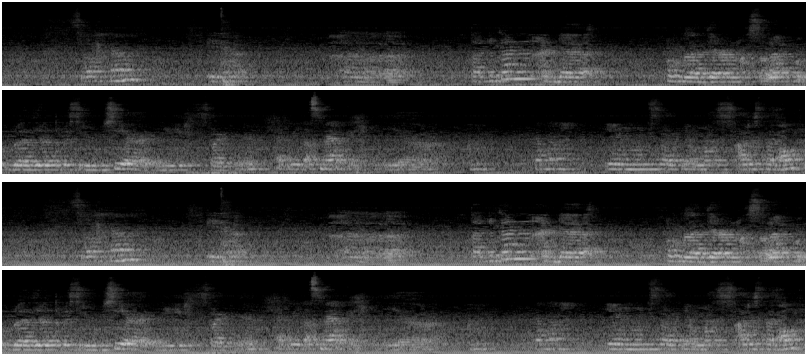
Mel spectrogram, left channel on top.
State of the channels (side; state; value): right; noise; hum, 8 dB below the sound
